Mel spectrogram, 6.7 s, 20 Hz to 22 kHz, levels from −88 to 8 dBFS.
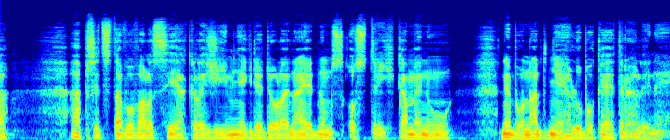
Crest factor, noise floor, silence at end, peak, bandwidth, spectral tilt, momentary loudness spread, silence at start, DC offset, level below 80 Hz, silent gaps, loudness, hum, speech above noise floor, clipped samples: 20 dB; -44 dBFS; 0 s; -4 dBFS; 13.5 kHz; -4.5 dB/octave; 6 LU; 0 s; under 0.1%; -40 dBFS; none; -23 LUFS; none; 21 dB; under 0.1%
